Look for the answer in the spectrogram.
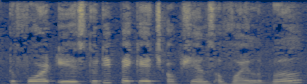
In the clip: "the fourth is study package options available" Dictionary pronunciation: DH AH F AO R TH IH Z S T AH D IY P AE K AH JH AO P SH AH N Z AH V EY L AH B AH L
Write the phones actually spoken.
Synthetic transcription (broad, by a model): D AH F AO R T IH S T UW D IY P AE K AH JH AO P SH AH N S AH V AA L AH B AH L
